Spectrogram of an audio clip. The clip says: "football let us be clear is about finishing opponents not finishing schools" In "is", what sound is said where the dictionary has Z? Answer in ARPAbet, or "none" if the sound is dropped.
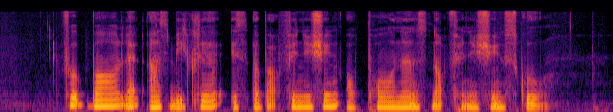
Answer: S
